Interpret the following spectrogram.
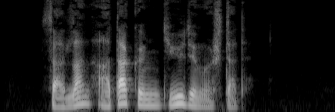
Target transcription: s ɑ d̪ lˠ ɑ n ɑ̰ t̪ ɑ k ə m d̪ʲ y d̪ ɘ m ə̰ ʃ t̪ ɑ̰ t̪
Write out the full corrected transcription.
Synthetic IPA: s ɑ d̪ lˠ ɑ n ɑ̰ t̪ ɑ k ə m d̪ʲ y d̪ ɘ m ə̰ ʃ t̪ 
